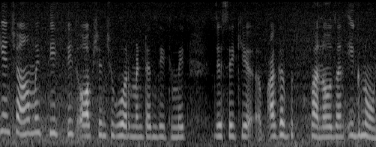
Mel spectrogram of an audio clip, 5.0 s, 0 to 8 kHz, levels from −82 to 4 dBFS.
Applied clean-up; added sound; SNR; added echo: none; Waves, surf; 17 dB; none.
